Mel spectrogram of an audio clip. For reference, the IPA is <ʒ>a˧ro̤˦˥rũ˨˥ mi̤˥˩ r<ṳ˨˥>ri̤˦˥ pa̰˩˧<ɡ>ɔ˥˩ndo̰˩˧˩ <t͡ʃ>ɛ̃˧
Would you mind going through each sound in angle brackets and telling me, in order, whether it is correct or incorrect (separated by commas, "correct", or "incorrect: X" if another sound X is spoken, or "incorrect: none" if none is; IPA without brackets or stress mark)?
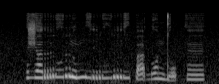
correct, incorrect: ṳ˦˥, correct, incorrect: k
